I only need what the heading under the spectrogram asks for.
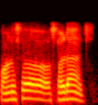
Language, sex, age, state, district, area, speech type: Odia, male, 18-30, Odisha, Ganjam, urban, conversation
